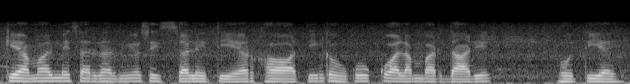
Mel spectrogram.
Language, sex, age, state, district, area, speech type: Urdu, male, 30-45, Maharashtra, Nashik, urban, spontaneous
